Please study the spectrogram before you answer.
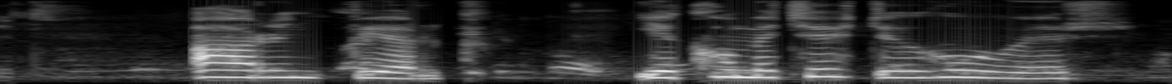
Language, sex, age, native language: Icelandic, other, 13, Filipino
